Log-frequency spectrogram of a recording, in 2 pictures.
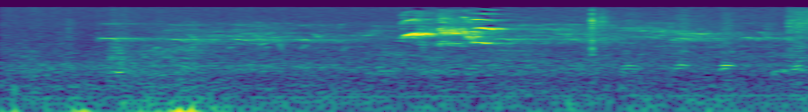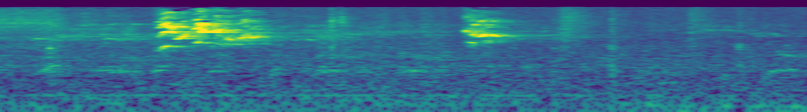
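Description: Bird calls: a few short, high chirping calls a second or more apart, the one about halfway through the loudest.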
